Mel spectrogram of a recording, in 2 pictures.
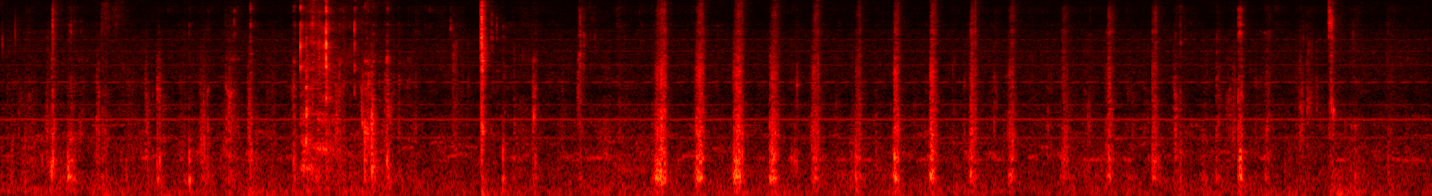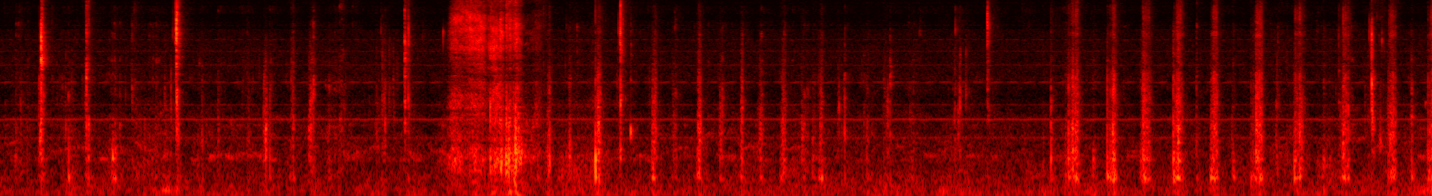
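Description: Close-miked chewing of chewy tteokbokki rice cakes and fish cakes, with many short wet mouth clicks and smacks. There is a longer, louder noise about three seconds in and again about nineteen seconds in.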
